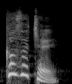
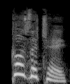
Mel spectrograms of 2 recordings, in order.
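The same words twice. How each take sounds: First: Even higher, shrill-pitched repeat; higher second cry; breathless asking. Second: Loud, high panting question; first urgent cry; breathless asking. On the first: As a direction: climb up in panic on the repeat. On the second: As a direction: gasp it out to the fleeing brothers. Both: A narrator's reading. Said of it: "domandò Perpetua ansante".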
